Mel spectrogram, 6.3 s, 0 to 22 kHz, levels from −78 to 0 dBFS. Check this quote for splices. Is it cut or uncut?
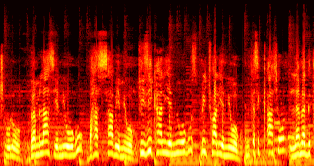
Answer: cut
